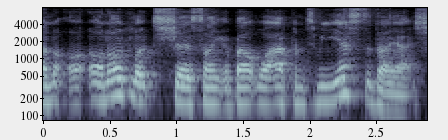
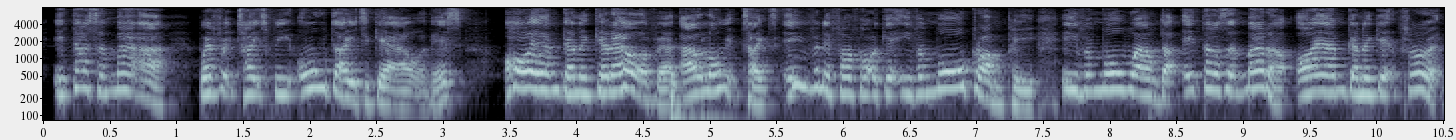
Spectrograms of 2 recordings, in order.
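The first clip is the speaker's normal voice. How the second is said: fierce determination; 7 semitones higher than usual. Real, not acted. Vowing to herself she will beat the grumpy mood, determined. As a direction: vow it with rising conviction.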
